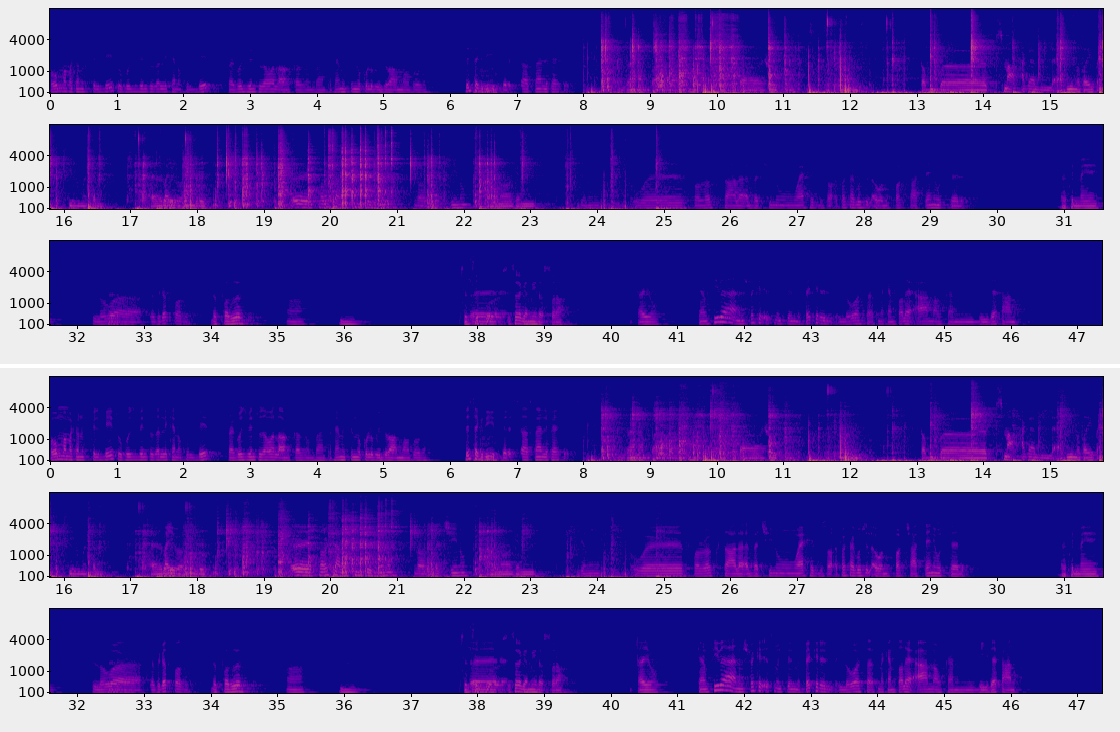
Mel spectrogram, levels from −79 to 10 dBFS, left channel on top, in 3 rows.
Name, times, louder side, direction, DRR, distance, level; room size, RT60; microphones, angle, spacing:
voice 1, 0.0-5.7 6.2-7.7 11.8-12.2 17.5-17.9 18.7-18.8 19.4-22.1 23.7-29.5 32.2-33.7 35.1-35.4 37.9-38.5 40.4-40.7 41.3-46.1, right 4 dB, 80° right, 12 dB, 0.5 m, -51 dB
sound 1, 8.0-15.4 15.7-25.3, left 3 dB, 50° left, 0.7 m, -42 dB
voice 2, 8.5-11.2 13.1-16.7 17.3-18.2 22.4-23.1 30.9-31.6 32.5-32.7 34.0-34.6 35.9-36.2 37.7-39.3, equal, 5° right, 9 dB, 0.5 m, -50 dB
18.5 x 9.0 x 3.1 m, 1.1 s
head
